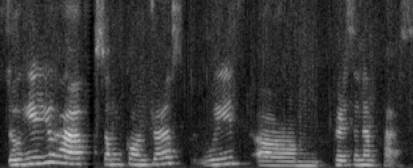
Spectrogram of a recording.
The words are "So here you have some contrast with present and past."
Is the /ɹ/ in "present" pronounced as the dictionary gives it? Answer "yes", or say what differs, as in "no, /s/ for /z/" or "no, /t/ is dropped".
no, /ɹ/ is dropped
